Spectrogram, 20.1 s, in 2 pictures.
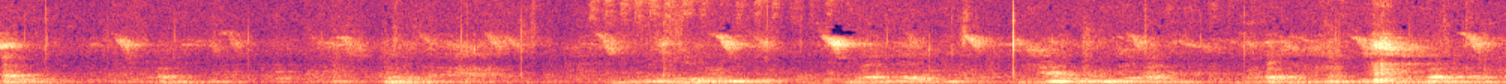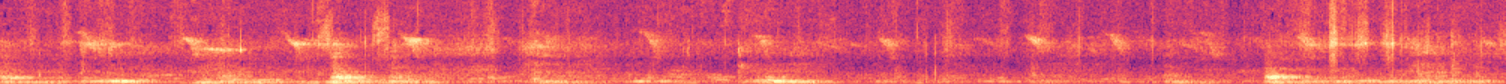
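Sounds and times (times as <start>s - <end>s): birds chirping: 0.0s - 20.0s
birds cooing: 4.0s - 5.2s, 5.8s - 16.0s.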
